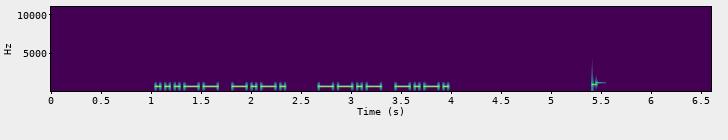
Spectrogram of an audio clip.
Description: Morse code, heard as a keyed tone, about 25 wpm, 700 Hz. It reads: 3C QC
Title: Field Day Exchanges Encore - 25wpm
